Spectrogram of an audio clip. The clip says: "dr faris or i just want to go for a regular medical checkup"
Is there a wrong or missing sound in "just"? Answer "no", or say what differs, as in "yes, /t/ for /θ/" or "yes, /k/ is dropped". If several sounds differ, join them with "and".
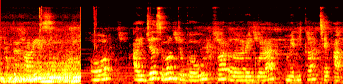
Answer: no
